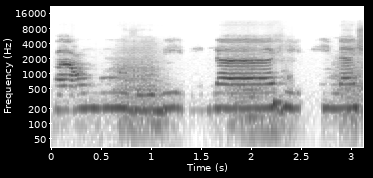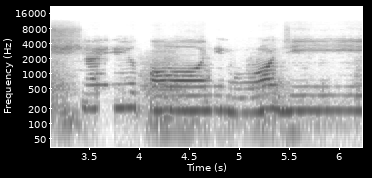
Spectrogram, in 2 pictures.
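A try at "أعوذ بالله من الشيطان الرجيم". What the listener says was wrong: Okey, pada shin tu nampak nak moncong-moncong ya. Minasyaitan. Tak ada. Pegang. Minasyaitan. Jangan, tak boleh pun. Minasyaitan. Dalam tu. Kalau muncung nanti dia dah akan jadi ismam pula. Ismam kan.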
